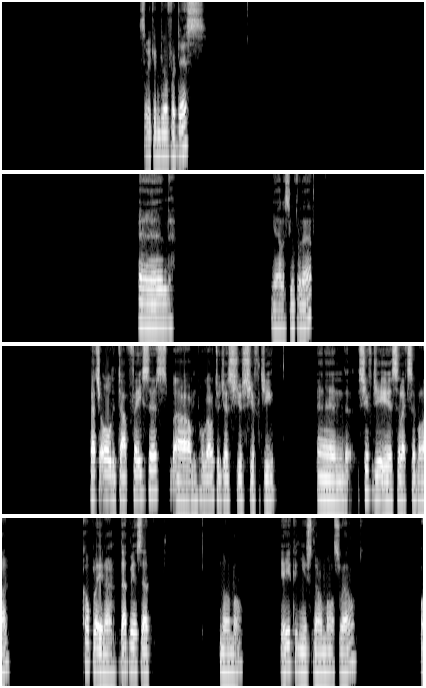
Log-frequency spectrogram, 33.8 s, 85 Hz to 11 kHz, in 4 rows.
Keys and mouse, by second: 15.3 right click, 16.0 Tab, 16.8 3, 17.3-19.1 right drag, 21.2 middle click, 22.0 shift+g, 30.6-32.5 middle drag, 33.1 ctrl+z.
